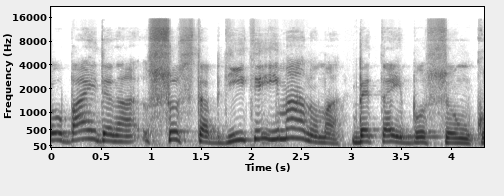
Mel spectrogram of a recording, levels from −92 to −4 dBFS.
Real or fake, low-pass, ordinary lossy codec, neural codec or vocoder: real; 14.4 kHz; Opus, 24 kbps; none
